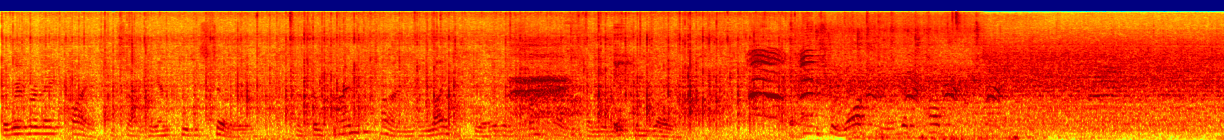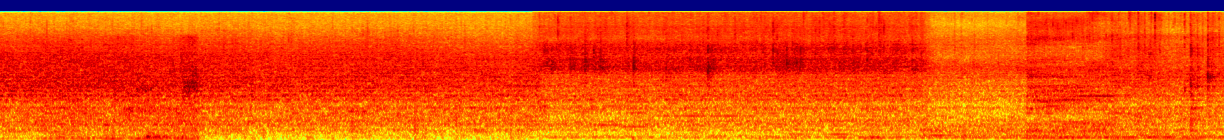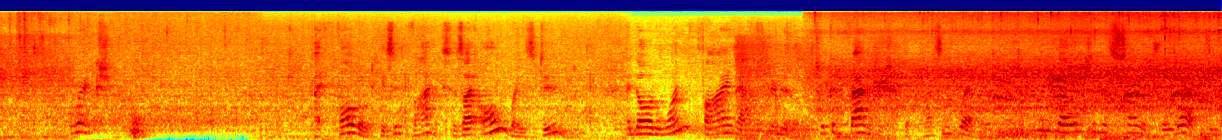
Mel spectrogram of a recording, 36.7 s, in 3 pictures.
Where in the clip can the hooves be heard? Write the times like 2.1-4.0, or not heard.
not heard.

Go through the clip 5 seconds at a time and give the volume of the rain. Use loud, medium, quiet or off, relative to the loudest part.
loud, loud, loud, loud, loud, medium, medium, loud.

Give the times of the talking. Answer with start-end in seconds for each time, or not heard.
0.0-7.0, 8.0-9.5, 25.1-25.6, 27.6-36.6.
